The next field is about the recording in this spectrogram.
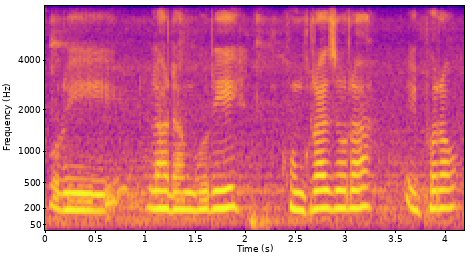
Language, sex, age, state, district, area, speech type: Bodo, female, 60+, Assam, Chirang, rural, spontaneous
